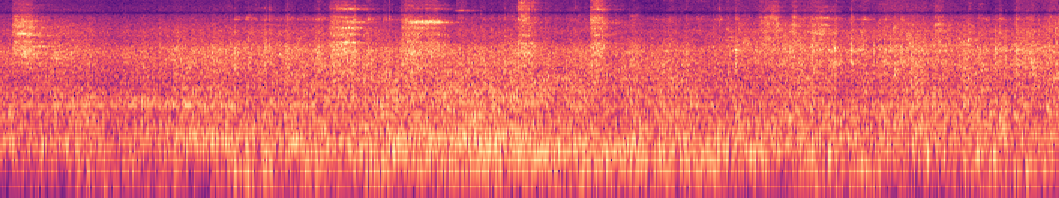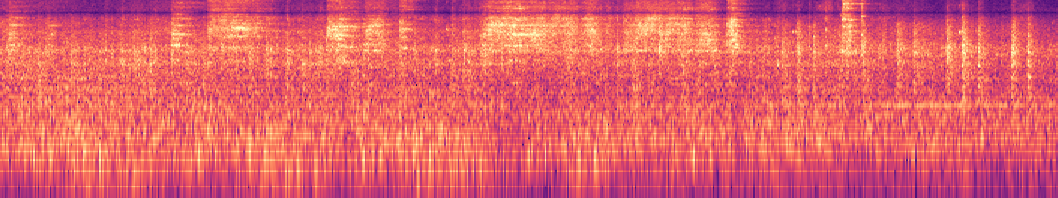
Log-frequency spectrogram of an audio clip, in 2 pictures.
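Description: NJ Transit electric-locomotive-hauled train of Comet coaches rolling past, a steady loud rumble of wheels on rail with clickety-clack over the joints and short high wheel squeals on and off.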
